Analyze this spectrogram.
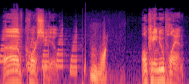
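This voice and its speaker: At a fairly slow pace, a man performs a put-on character voice at medium pitch, with faint music and sound effects in the background. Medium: read story. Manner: impatient, sarcastic.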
